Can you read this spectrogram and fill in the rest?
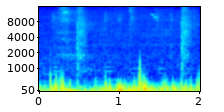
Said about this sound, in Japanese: なんだろうなこういう滝の音とか聞きながらねちょっとぼーっとしてみるこれ滝だから滝なの滝の音だよ滝の音とか聞きながらぼーっとしてみるとかね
